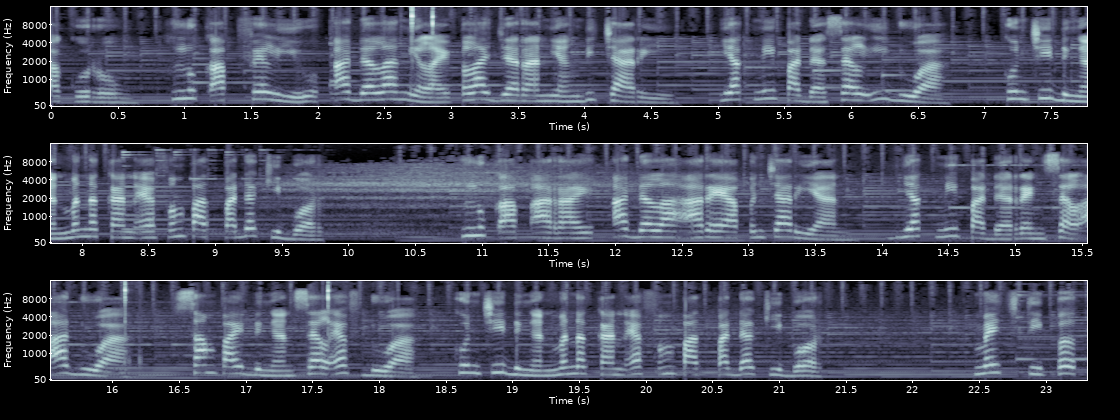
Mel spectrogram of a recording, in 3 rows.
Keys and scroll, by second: 6.9 F4, 18.4 F4.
